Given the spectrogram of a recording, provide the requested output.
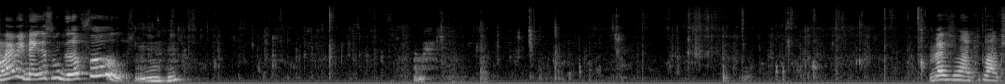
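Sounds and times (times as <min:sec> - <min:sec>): quiet chewing and mouth clicks: 0:01.5 - 0:09.3.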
